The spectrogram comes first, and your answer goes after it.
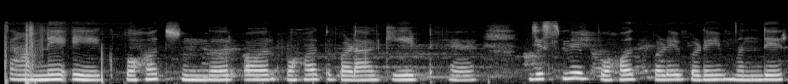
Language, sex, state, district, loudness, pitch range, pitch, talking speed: Hindi, female, Bihar, Kaimur, -13 LUFS, 210-230 Hz, 220 Hz, 105 wpm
